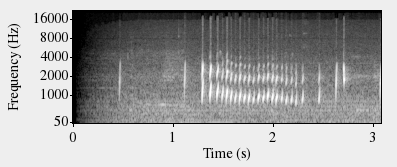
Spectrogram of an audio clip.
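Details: A pet Sakura Java sparrow sings indoors, a rapid run of bell-like double notes, about fifteen a second, between scattered single clicks, in a quiet room; early in the recording it is not yet singing properly.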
